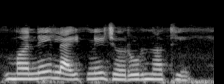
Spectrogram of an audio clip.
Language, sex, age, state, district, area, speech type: Gujarati, female, 18-30, Gujarat, Ahmedabad, urban, read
